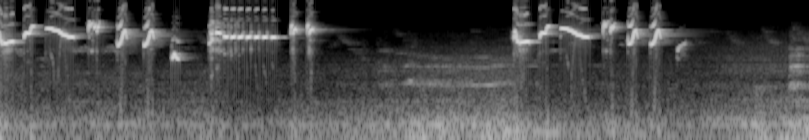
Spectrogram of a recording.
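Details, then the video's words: Morning song of an orange-headed thrush, used to stir other birds into singing. Bright, sliding whistles and rapid chirped notes come in two busy bursts, separated by a quiet pause of about two seconds. "Saatnya Buat ANIS MERAH NGEPLONG Gacor dirumah. Pancing dengan suara burung ini baik pagi hari."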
